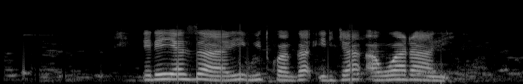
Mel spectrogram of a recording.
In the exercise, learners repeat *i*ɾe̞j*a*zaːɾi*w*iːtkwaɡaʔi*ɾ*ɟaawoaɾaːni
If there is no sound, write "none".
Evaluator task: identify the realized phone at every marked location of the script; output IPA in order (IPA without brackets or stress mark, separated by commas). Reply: e, a, w, ɾ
